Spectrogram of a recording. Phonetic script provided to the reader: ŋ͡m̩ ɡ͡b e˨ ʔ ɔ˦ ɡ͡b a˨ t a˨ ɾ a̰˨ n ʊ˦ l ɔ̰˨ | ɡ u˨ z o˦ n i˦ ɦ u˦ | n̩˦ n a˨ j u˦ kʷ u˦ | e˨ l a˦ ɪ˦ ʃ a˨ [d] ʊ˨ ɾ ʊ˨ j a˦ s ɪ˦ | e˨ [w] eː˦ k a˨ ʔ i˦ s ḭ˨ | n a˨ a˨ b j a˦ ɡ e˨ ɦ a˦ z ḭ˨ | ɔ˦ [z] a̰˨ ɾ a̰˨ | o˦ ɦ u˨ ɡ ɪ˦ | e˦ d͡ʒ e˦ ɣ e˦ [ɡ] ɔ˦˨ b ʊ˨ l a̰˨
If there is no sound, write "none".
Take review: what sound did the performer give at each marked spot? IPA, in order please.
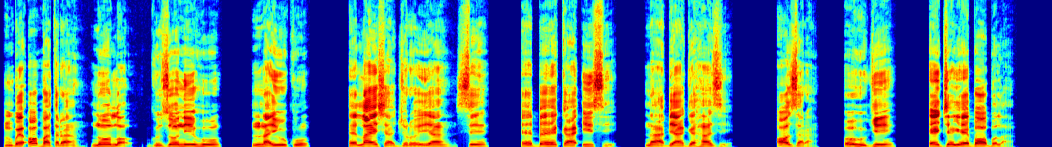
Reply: d͡ʒ, b, z, b

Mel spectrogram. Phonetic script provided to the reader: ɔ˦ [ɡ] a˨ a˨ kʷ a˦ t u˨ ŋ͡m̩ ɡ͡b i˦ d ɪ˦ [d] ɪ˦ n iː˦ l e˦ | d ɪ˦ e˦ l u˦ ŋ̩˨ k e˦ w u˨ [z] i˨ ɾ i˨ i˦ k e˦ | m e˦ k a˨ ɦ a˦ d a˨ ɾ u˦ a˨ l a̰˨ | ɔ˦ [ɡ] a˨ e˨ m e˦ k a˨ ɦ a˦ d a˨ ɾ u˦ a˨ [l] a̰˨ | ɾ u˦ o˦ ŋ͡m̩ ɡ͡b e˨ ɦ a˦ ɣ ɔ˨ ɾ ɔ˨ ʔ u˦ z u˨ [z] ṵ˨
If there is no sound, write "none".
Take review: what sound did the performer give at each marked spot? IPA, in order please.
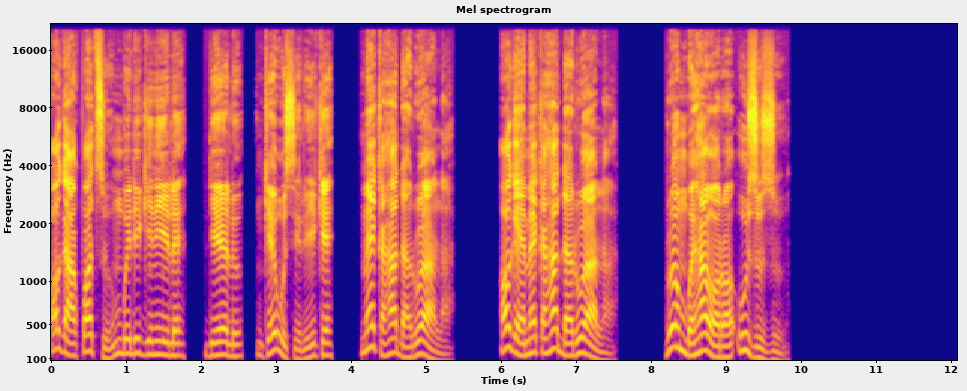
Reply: ɡ, ɡ, s, ɡ, l, z

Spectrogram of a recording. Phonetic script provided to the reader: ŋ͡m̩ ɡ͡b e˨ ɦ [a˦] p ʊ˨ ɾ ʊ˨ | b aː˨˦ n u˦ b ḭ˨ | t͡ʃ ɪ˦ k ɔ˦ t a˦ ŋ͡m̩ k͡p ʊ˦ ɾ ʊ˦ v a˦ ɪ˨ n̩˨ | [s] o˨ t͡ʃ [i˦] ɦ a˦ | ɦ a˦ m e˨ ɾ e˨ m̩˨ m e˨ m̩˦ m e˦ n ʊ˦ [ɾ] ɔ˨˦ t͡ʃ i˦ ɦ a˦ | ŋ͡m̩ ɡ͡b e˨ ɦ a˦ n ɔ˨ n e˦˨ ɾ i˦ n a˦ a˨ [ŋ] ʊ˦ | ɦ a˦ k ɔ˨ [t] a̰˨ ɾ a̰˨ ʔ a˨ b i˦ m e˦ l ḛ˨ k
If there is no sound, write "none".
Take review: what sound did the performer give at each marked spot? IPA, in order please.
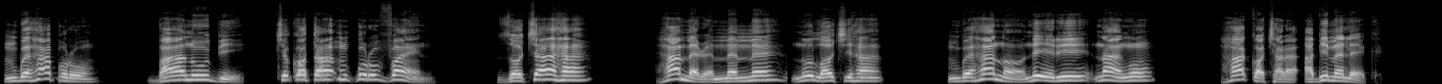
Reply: a˦, z, a˦, l, ŋ, t͡ʃ

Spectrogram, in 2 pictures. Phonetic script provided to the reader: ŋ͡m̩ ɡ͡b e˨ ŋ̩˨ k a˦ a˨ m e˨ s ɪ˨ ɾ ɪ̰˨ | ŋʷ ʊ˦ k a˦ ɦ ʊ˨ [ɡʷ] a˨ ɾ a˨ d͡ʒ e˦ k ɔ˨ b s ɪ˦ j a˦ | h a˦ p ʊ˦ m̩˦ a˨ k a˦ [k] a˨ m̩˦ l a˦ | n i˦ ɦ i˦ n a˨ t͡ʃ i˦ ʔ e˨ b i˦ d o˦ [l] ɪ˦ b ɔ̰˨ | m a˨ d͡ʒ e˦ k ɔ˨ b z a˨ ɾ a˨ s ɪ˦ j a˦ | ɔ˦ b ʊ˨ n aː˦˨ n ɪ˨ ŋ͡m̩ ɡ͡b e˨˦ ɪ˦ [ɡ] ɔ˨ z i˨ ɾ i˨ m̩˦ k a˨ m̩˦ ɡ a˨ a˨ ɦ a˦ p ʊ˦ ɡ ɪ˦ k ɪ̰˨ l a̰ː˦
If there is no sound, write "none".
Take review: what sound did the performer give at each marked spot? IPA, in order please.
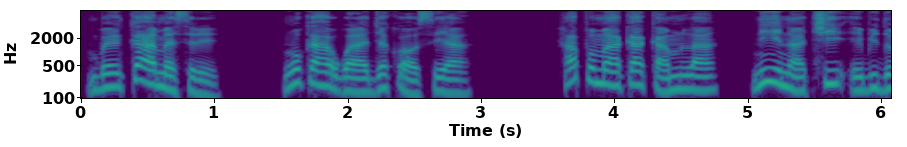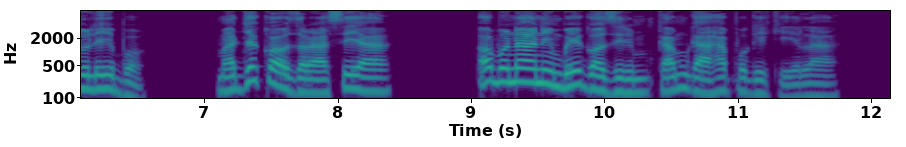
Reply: ɡʷ, k, l, ɡ

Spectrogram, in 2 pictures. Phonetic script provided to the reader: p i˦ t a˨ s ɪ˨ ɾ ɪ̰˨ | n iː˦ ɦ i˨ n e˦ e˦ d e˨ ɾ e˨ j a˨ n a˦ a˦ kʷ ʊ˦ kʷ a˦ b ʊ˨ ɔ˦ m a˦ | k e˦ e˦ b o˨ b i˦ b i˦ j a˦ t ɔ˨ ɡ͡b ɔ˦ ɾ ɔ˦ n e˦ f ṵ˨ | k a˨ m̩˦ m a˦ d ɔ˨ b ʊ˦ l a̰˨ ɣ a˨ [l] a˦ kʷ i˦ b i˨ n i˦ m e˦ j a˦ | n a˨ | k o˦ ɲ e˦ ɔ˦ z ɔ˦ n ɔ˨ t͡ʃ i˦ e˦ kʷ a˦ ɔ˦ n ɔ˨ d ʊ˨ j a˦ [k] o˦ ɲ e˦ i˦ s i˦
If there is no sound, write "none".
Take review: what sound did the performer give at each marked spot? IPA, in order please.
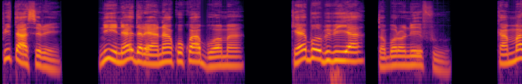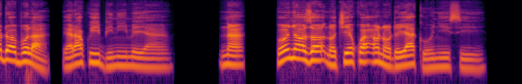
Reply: ɾ, k

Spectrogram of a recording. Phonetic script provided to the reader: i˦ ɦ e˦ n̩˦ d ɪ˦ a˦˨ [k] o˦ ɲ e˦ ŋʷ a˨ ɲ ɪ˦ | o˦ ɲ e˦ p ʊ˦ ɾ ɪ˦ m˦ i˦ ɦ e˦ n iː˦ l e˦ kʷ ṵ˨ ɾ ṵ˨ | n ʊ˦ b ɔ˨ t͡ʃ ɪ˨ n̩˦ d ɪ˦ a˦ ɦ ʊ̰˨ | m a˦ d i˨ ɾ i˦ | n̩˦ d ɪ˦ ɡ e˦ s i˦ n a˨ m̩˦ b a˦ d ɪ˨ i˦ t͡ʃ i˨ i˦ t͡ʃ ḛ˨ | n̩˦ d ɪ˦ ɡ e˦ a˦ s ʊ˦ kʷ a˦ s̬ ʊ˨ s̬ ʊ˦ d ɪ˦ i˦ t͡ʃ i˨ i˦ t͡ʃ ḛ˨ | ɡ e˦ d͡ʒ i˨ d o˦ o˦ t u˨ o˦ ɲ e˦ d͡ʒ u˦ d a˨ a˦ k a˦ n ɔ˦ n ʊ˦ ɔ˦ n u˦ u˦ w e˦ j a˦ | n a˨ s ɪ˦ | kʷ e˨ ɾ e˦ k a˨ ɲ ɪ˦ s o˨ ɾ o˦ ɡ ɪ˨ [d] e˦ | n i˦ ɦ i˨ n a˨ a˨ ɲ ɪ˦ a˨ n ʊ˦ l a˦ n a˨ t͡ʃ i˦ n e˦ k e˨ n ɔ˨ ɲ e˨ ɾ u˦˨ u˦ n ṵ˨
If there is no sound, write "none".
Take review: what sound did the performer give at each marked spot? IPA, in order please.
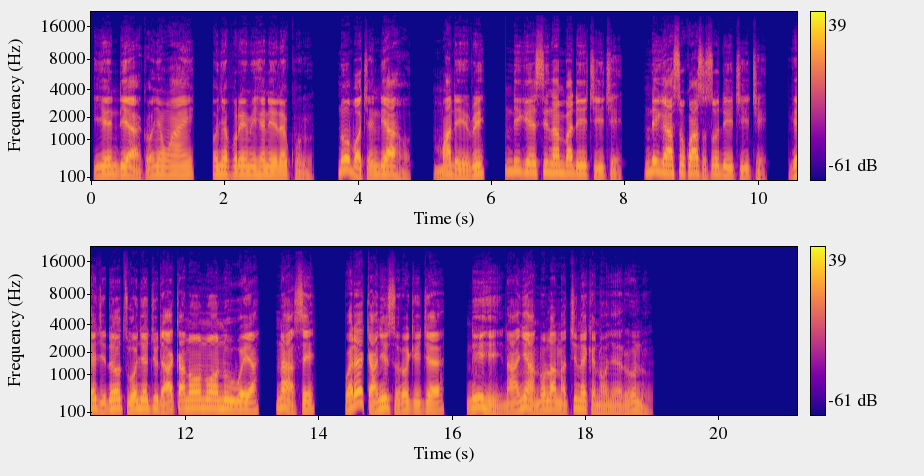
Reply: k, d͡ʒ

